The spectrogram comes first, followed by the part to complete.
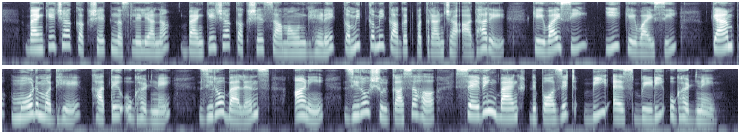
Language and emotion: Marathi, neutral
